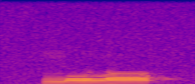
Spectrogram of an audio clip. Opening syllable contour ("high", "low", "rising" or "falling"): high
